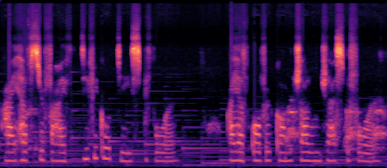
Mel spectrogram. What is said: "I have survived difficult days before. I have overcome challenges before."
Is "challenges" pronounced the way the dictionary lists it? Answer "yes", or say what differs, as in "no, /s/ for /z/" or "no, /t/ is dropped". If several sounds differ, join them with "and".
no, /s/ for /z/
